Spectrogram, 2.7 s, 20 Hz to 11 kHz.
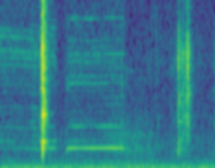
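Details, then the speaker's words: Sony DCR-IP7E MicroMV camcorder after repair, test-ejecting without a tape: a crisp latch click, a short smooth motor whir, then clean clicks as it closes. The tape mechanism works normally. "I'll make sure it closes without the tape it's all going very well so that little micro MV camcorder appears to be in good working order"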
